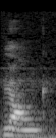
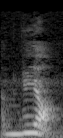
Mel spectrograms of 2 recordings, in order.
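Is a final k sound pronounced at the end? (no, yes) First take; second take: yes; no. First: The word ends with a final k sound. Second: The word ends with no final k sound. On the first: The speaker calls it wrong. "not blanc" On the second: The speaker calls it right. "we will not pronounce C. It will blanc"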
